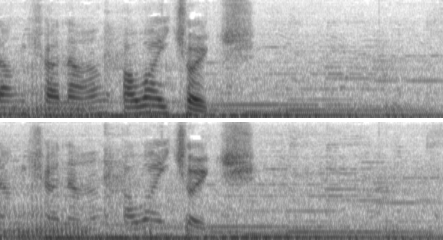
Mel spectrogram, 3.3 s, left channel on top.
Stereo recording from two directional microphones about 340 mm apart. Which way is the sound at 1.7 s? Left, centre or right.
Centre.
